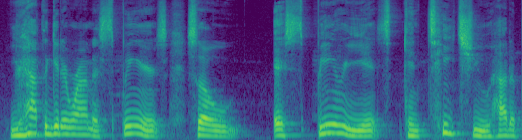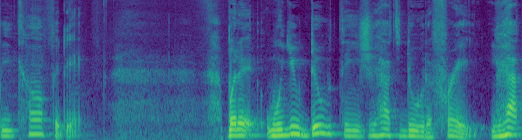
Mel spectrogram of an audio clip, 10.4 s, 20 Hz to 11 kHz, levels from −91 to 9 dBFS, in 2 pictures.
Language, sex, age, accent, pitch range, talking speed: English, male, 20-39, American, 120-145 Hz, 160 wpm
